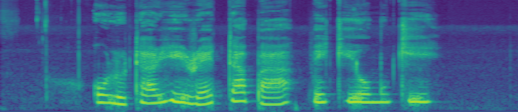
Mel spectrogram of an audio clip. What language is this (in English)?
Yoruba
